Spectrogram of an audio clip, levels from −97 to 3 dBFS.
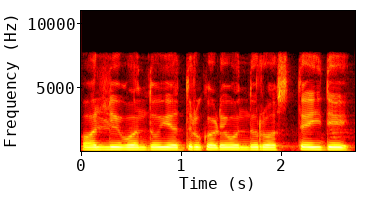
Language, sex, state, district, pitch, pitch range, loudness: Kannada, male, Karnataka, Bidar, 165 Hz, 165-170 Hz, -12 LUFS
